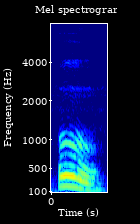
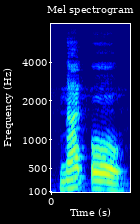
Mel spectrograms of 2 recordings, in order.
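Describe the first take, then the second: First: The vowel is a close, rounded oo sound. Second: The vowel is a more open oh sound. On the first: The speaker calls it right. "make the lips into a small circle and do the oo sound" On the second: The speaker calls it wrong. "O is wrong"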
